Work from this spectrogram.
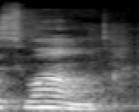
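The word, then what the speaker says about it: soin: 이게 이제 소인으로 읽지 마시고 스왕. 그래서 이제 요거 이제 네이버에 치시면 거기 이렇게 딱 이렇게 그 발음 나오거든요. 불어로 스왕 해서 저 발음 안 좋은데 불어로 배려란 뜻이에요. 배려.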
